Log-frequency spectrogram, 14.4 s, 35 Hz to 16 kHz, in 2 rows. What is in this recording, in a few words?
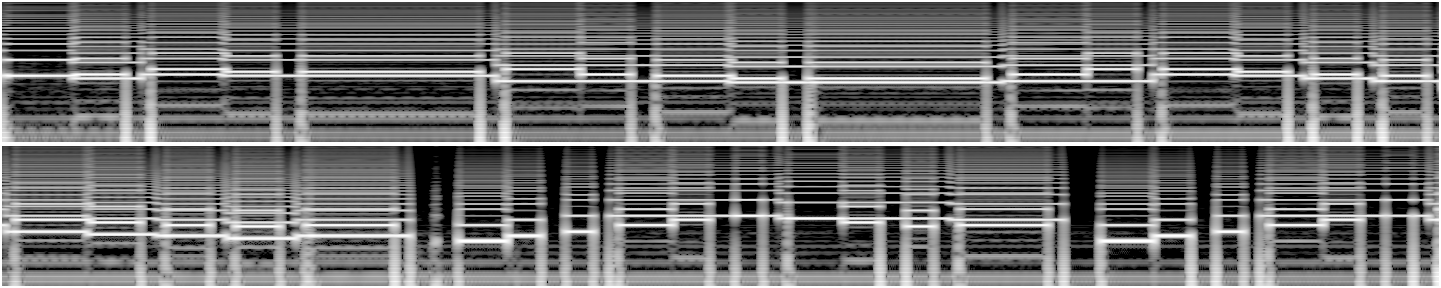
Klarinettenkonzert No 3, sid MOS6581R4; Stamitz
